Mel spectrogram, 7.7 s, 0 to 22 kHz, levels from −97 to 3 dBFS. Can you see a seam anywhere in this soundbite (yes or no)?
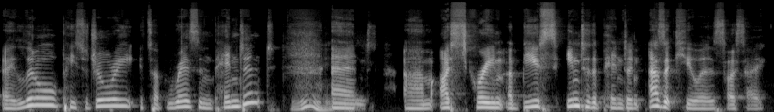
no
